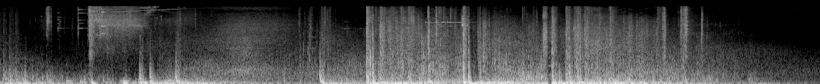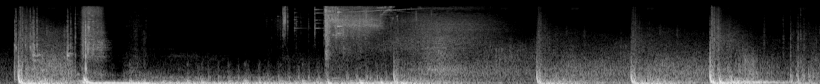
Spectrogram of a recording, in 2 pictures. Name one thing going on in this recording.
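A rifle fires sharp gunshots in bursts.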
